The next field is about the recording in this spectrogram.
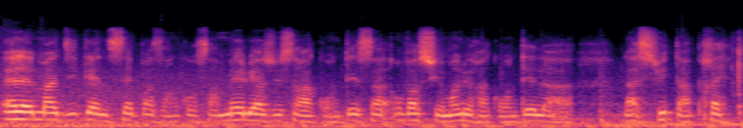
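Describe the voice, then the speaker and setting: A woman's voice: deep voice, fairly even intonation, quick pace, background noise. A woman hosting a story show, commenting on a listener's story and earnestly giving advice to the audience. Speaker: host.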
